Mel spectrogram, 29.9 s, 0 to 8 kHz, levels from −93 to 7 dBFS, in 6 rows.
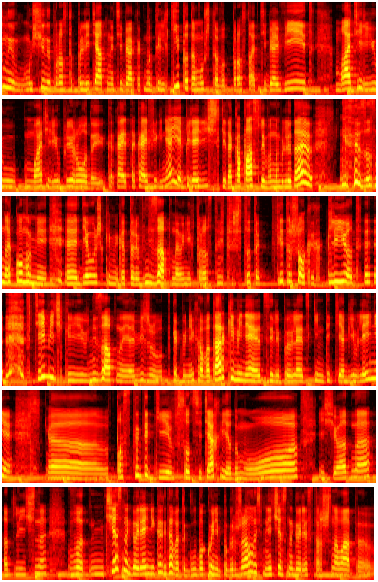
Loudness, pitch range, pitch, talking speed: -23 LUFS, 180-215 Hz, 195 Hz, 160 wpm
